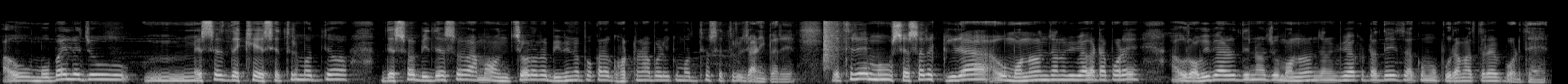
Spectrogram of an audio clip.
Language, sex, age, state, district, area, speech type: Odia, male, 60+, Odisha, Jajpur, rural, spontaneous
